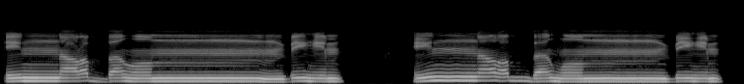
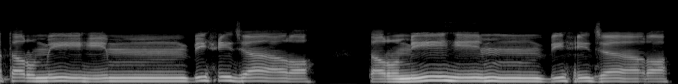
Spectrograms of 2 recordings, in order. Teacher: میم ساکن کو آپ لمبا کر رہے ہیں نا، اخفا کر رہے ہیں، آواز ناک میں بھی جا رہی ہے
